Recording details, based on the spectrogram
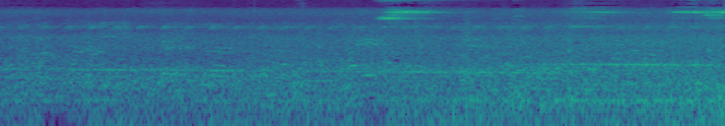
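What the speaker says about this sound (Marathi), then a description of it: "चला, फायनली ट्रेन आलेली आहे।" An express train on the Mumbai-to-Konkan route pulls into a crowded station, its wheels squealing in high, sustained tones over a loud, steady rail rumble and the murmur of the platform.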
